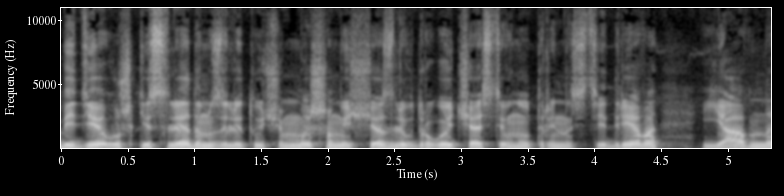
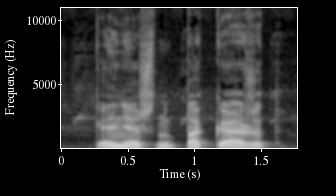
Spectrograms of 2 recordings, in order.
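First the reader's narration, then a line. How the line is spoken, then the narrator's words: Grumbled mutter. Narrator (Russian): буркнул мышь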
